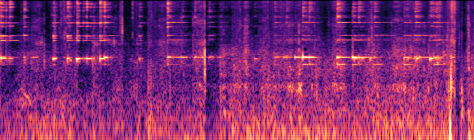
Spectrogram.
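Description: Goat hooves and a person's footsteps scuffing and crunching over dry leaves, dirt and grass: irregular clicks and rustles, with a thin high ringing heard on and off.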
